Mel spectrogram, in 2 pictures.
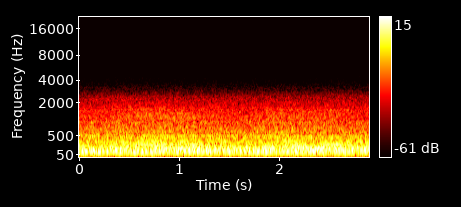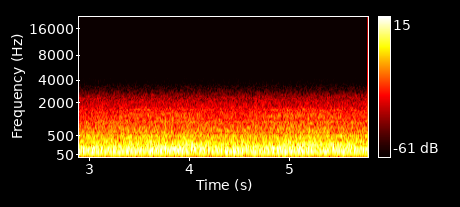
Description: My 2015 GTI Autobahn has a horrible grinding noise for the past five months, and VW Corporate is not willing to help.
